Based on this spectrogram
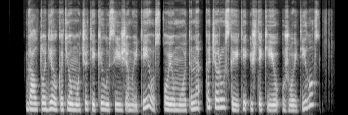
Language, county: Lithuanian, Kaunas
